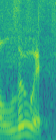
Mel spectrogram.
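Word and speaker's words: Lewes: Also, I'm from Lewis, Delaware. – Oh, Lewis, I'm sorry. – It's a Scandinavian pronunciation, and I'm 4 miles from the plug.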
